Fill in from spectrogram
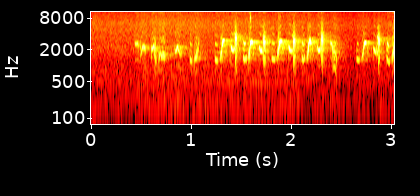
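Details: Harsh chattering from a yellow-vented bulbul, tutoring material for long-tailed shrikes: quick rattling series of scratchy chirps, brief pause, then a few more, over low background rumble.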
